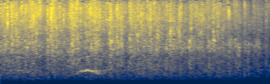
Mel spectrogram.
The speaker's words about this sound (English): Would you do that right now? Would you clap your hands and praise Him? Would you do that right now? It's Thanksgiving Sunday.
